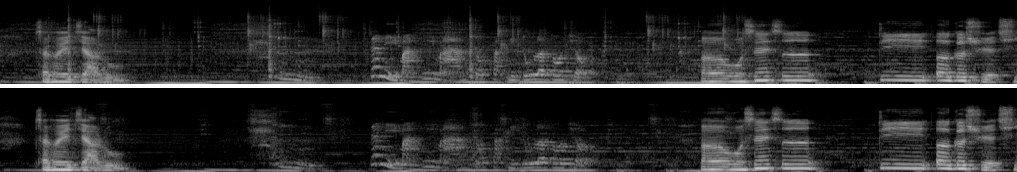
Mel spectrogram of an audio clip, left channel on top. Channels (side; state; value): both; normal; correlation 0.62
